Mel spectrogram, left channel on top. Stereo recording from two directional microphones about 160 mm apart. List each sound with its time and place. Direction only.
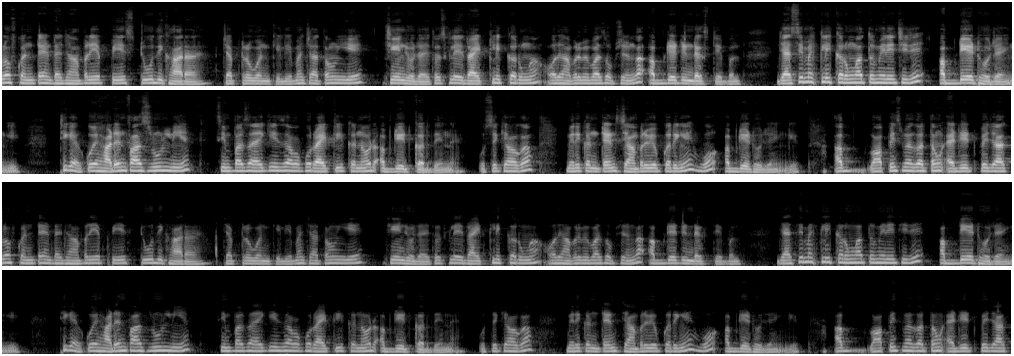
0.0 s a man's voice: 30° left (ahead or behind)
11.5 s a man's voice: 45° left (ahead or behind); by 20.1 s 25° left (ahead or behind)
